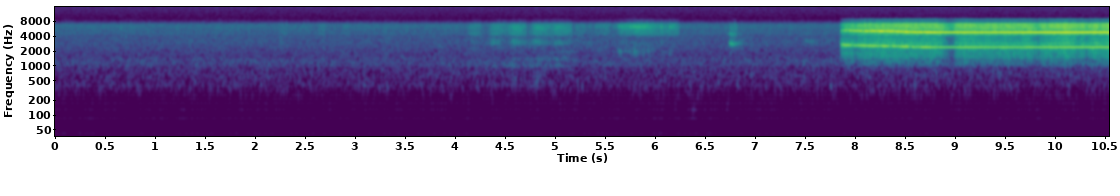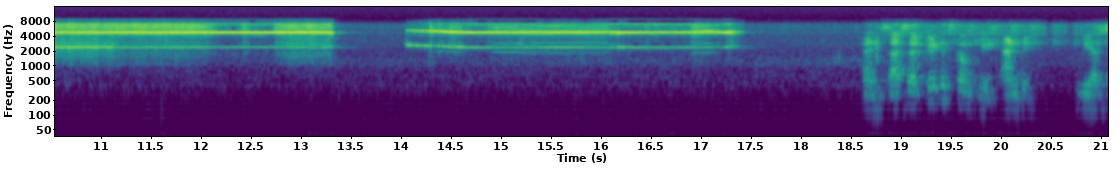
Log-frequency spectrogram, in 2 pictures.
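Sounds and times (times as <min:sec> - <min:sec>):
high-pitched electronic alarm buzzer: 0:07.9 - 0:13.5, 0:14.1 - 0:17.5.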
